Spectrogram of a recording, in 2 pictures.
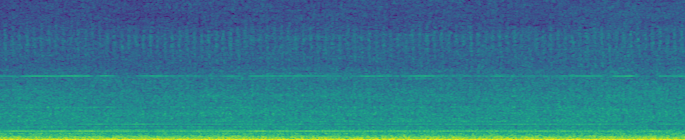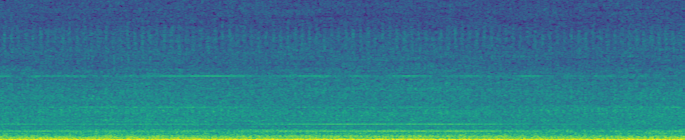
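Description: Helicopter in flight, heard from inside the cabin: a loud, steady drone of rotor and engine with a strong low hum and a faint steady whine above it.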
